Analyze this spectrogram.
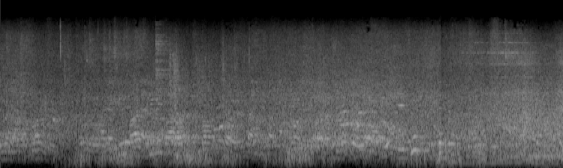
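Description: Several men talk among themselves close by.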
